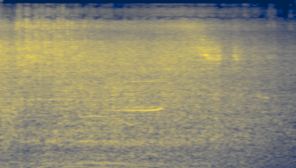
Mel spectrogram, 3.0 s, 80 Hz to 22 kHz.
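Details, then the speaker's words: 1970 Plymouth Road Runner, first start after about 25 years unrun, fuel system not yet serviced, gas poured into the carburetor: brief rough roar that sags and fades within seconds as the fuel runs out; timing is off. "but by God it runs look at that accelerator pump squirting you see that she okay we got the timing off"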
